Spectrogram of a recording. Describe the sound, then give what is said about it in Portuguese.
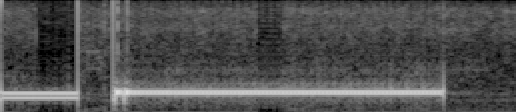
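A steady telephone line tone plays while another phone line is rung during a call transfer. A short tone breaks off, then after a brief pause one long, even tone holds for about two seconds before cutting off. “tô tocando o outro fone aqui”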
